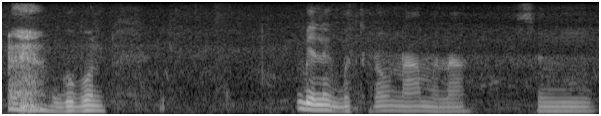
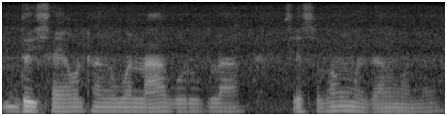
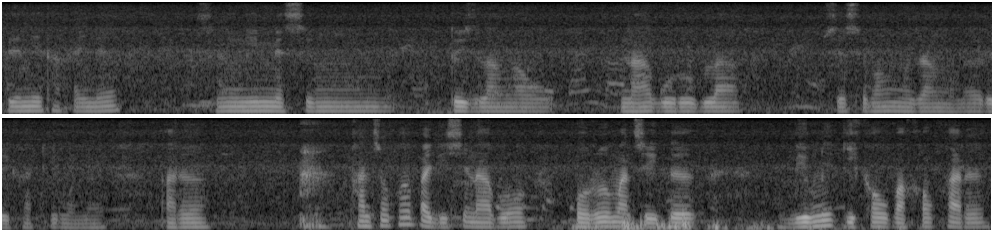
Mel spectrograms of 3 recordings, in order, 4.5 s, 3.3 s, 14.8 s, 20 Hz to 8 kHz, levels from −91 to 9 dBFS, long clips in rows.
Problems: constant background noise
